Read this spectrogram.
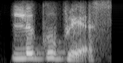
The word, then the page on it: Lugubrious: Indian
